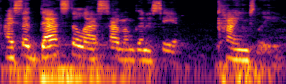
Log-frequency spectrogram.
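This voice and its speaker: A woman panelist with a soft voice, speaking firmly and emphatically in a heated debate. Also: mid-range voice, moderate pace, background noise. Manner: firm, lecturing, emphatic.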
